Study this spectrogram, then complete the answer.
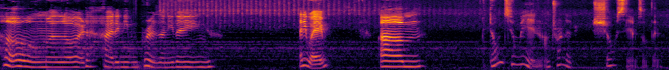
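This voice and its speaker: Amid noticeable background noise and audible room echo, a woman speaks at a very slow pace with long, frequent pauses, a fairly high pitch and ordinary pitch variation. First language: Dutch. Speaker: streamer. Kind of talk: casual gaming stream chat. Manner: animated.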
